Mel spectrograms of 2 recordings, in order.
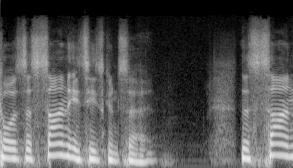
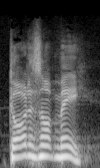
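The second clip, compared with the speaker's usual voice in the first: usual speaking voice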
